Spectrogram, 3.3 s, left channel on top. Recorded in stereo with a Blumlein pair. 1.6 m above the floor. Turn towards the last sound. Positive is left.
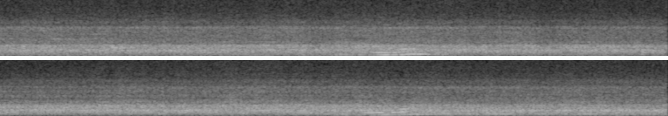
turn(degrees=65)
